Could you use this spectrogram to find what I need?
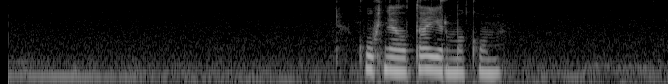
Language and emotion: Russian, neutral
